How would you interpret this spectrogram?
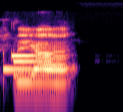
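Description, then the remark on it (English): A single electronic notification tone sounds for under a second, a steady buzzy chime that cuts off abruptly and leaves silence behind it. No one speaks over it. “Little notification there.”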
